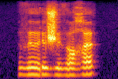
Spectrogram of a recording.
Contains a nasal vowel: no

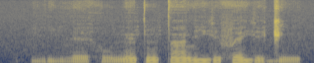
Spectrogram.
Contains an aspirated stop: no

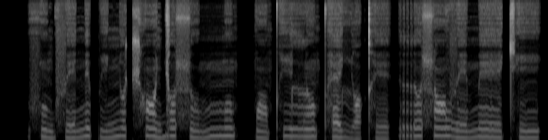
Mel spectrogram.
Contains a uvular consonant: no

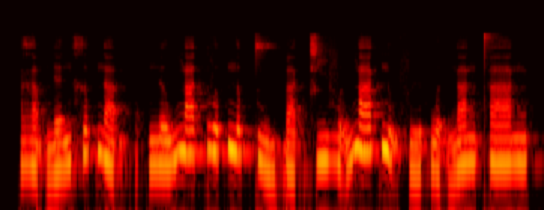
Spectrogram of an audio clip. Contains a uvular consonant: no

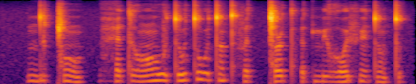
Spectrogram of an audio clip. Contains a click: yes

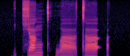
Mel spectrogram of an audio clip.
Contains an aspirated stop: yes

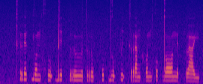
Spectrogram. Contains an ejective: no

